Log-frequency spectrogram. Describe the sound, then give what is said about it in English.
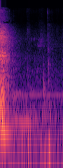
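A single quick sneeze bursts out at the start, sharp and breathy, then fades into a quiet background with a faint steady hum. “Bless you.”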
